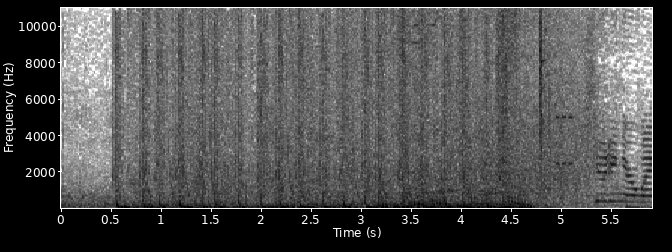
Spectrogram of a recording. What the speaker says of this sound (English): Shooting your way out of every problem again, Peter?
